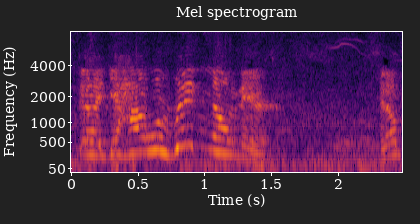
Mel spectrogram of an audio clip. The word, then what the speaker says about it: Yahweh: Yahweh is the true spelling is YHWH. Right? That's the tetragrammaton. Right? YHWH. That pronounces Yahweh.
